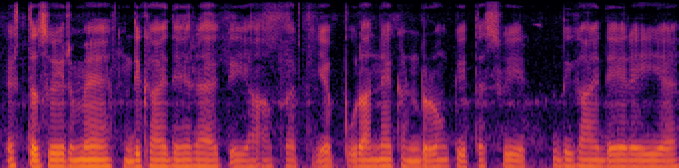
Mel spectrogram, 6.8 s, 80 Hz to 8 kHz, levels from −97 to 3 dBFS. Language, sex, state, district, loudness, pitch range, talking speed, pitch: Marwari, male, Rajasthan, Nagaur, -32 LUFS, 110-115 Hz, 175 wpm, 110 Hz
